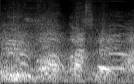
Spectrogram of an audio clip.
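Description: Football crowd in the stand shouting together: a held chant breaks off into a mass of yelling voices, with louder surges about a second in and again about halfway through.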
